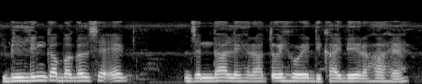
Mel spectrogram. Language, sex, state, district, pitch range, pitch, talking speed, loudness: Hindi, male, Arunachal Pradesh, Lower Dibang Valley, 145-165 Hz, 155 Hz, 170 wpm, -14 LUFS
